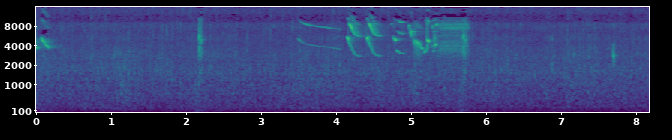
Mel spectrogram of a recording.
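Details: Garibaldi, the chestnut-capped blackbird, heard in an 'esquenta' song recording: a single busy burst of sharp, descending high whistles and a buzzy note after four seconds, set in quiet background hiss with a few isolated clicks.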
